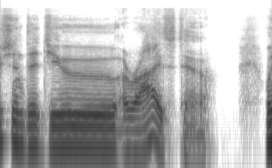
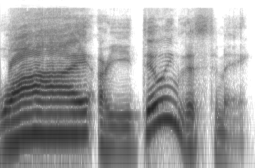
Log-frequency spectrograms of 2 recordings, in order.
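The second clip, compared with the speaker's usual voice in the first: slow upward cry with drawn-out "why"; 3 semitones higher than usual. Imagining reacting to an accidental success: retelling shouting at the sky. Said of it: "shouting at the sky".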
